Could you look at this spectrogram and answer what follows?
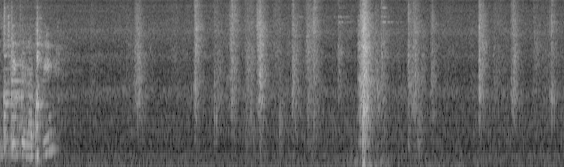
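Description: Lidded aluminium pot simmering on a gas hob: the lid gives irregular light clicks and taps as the liquid underneath bubbles, with one louder knock about six seconds in.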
